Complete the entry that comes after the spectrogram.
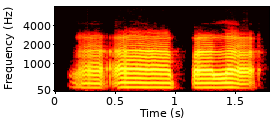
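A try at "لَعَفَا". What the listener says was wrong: Pendek semua. La afala.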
